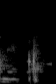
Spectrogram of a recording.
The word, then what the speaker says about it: amoeba: Kalau di Indonesia misalnya Soekarno, O dan E itu nanti dibaca U. Tapi kalau dalam bahasa Latin itu beda lagi. Nanti A tulisannya amoeba, O dengan E itu dibaca E. Kalau bahasa Latin seperti itu. Jadi tetap bacanya ameba.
